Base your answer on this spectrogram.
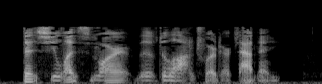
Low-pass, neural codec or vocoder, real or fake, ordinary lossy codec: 7.2 kHz; autoencoder, 22.05 kHz, a latent of 192 numbers a frame, VITS, trained on many speakers; fake; MP3, 24 kbps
